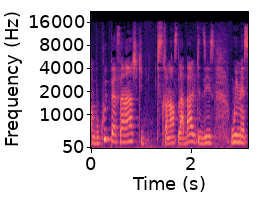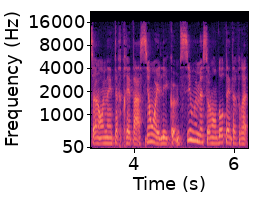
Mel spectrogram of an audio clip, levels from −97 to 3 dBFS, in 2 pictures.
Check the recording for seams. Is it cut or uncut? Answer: uncut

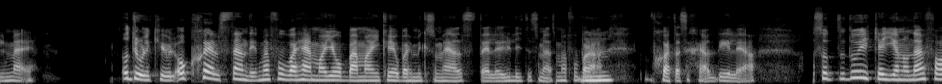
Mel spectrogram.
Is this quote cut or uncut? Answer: uncut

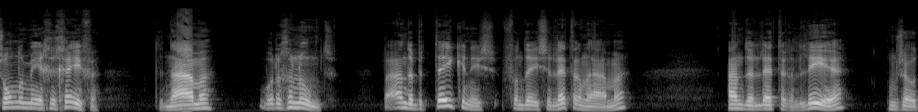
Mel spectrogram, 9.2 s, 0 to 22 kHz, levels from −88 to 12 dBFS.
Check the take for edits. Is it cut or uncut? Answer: uncut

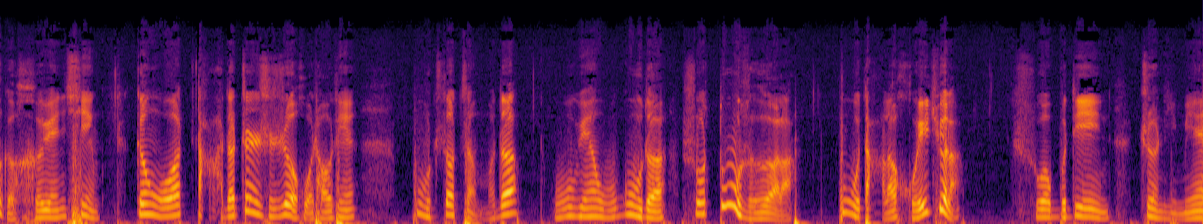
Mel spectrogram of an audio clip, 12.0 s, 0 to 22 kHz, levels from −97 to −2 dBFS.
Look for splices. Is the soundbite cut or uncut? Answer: uncut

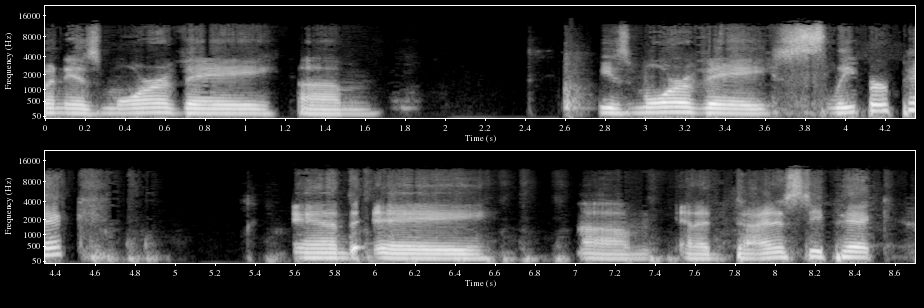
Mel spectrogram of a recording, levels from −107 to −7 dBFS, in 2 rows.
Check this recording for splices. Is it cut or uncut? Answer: cut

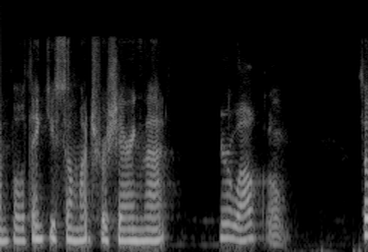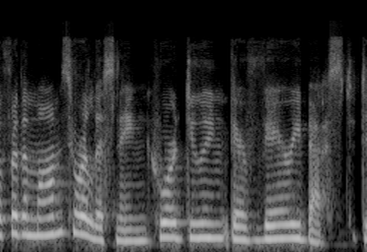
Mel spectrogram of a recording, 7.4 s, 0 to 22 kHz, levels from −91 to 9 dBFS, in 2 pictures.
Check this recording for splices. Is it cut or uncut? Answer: uncut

